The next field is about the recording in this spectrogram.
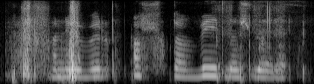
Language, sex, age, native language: Icelandic, male, 10, Icelandic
